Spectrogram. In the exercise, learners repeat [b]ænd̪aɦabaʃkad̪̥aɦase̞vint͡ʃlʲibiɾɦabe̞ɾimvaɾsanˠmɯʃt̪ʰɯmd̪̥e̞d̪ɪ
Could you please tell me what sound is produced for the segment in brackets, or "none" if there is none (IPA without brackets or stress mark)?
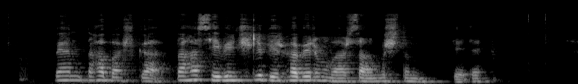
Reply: b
